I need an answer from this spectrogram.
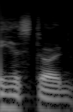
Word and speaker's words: historic: I always say a historic day because the H is not silent unless there's some core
